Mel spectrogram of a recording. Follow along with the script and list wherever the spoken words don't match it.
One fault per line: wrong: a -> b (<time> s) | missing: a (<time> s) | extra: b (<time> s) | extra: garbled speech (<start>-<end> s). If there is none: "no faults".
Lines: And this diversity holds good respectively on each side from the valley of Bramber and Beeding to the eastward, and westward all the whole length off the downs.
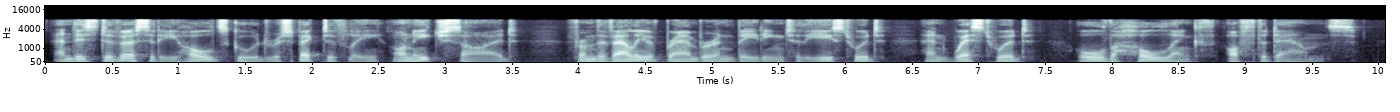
no faults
